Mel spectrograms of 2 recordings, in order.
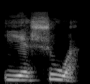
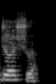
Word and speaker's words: Yeshua: así se pronuncia, pero en original en hebreo le dijo, tu hijo se va a llamar Yeshua, no Joshua, Yeshua, aunque son palabras similares y significan el Señor da salvación, de todas maneras.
